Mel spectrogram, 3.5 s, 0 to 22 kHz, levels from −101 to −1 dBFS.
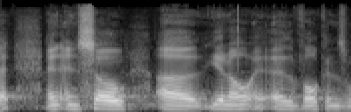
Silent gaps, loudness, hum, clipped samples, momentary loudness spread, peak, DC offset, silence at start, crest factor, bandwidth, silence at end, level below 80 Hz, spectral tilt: none; -26 LUFS; none; under 0.1%; 10 LU; -12 dBFS; under 0.1%; 0 s; 14 dB; 18 kHz; 0 s; -80 dBFS; -4.5 dB/octave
